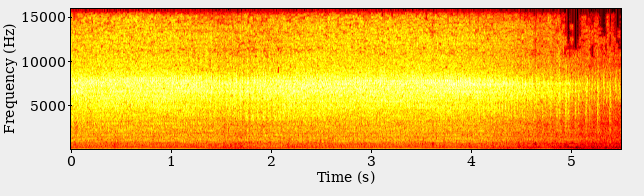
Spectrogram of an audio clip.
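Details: 2007 Honda Civic LX coupe, 168,000 km, switched from synthetic to regular oil, warmed up at idle: light metallic rattle about two beats a second, slightly uneven, over steady engine hum; source unclear.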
